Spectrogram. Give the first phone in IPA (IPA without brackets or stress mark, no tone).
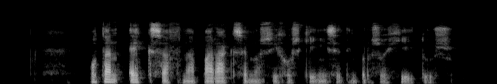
o̞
